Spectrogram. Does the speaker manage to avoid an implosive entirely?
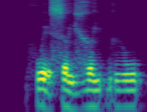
no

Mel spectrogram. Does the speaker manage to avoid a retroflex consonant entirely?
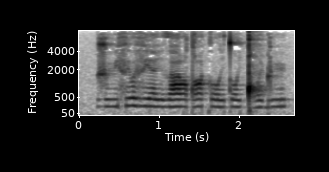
no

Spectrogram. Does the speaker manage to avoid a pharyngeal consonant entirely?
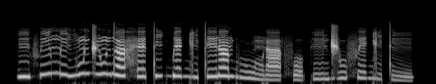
yes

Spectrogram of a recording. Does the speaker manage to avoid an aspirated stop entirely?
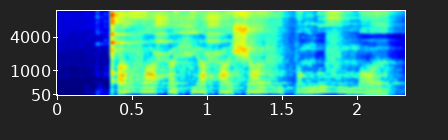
yes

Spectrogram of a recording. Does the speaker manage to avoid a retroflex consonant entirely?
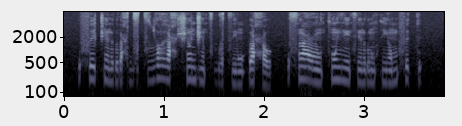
yes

